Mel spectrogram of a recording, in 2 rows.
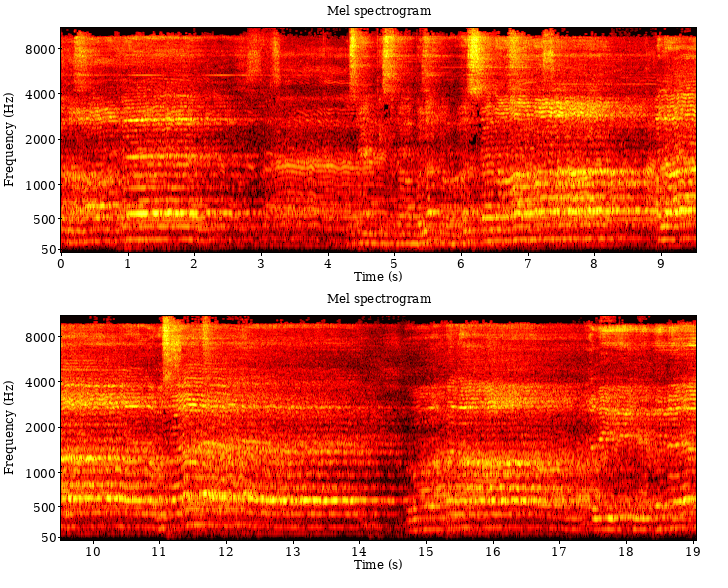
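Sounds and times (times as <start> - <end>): echoing devotional chanting: 0.0 - 19.0.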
